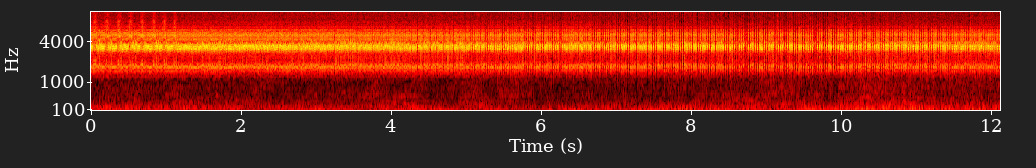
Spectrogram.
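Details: Cicada buzzing: a brief rapid pulsing in the first second, then a long, steady, piercing high drone that continues without a break for over ten seconds.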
